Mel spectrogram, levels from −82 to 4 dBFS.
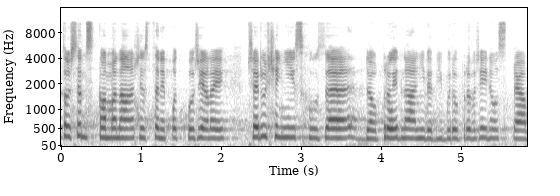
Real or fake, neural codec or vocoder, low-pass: fake; codec, 24 kHz, 3 kbps, HILCodec; 10.8 kHz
